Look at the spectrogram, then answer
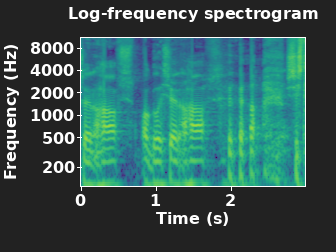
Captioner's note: laughs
